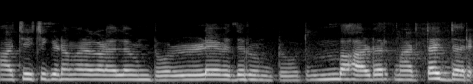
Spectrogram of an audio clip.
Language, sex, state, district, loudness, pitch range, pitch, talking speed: Kannada, female, Karnataka, Dakshina Kannada, -17 LUFS, 215-230 Hz, 220 Hz, 140 wpm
